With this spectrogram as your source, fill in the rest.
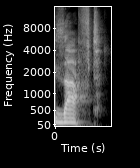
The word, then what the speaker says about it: Saft: The German pronunciation would be Saft.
